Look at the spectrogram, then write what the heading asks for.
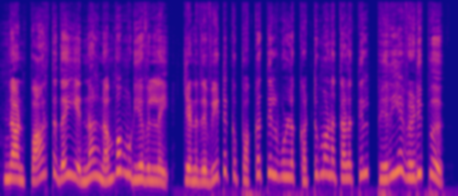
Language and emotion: Tamil, surprised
